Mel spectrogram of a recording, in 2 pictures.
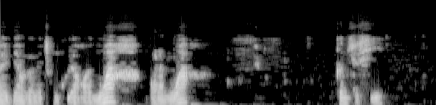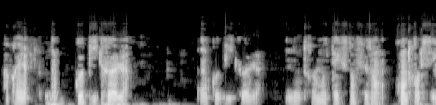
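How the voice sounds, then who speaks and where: Young man, lowish husky voice, halting casual tutorial, dull dry home mic. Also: no echo. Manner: hesitant, many fillers and restarts, self-mocking. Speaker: software tutorial maker. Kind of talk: casual screen-recorded tutorial.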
